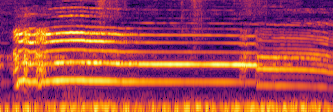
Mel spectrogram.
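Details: Rooster among free-ranging chickens that eat bugs on a permaculture site in Ramona, San Diego County back-country, crowing loudly: a long, steady, harmonic-rich note that drops slightly in pitch near the end, with low rumbling background noise.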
